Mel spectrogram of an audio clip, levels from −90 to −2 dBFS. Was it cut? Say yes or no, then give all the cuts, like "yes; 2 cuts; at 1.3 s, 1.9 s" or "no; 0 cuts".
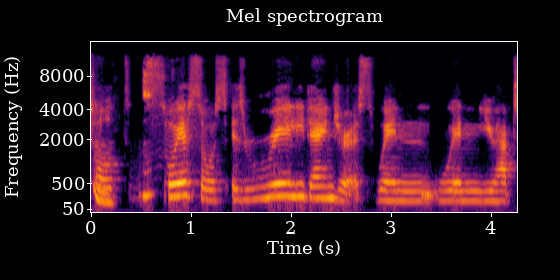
no; 0 cuts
